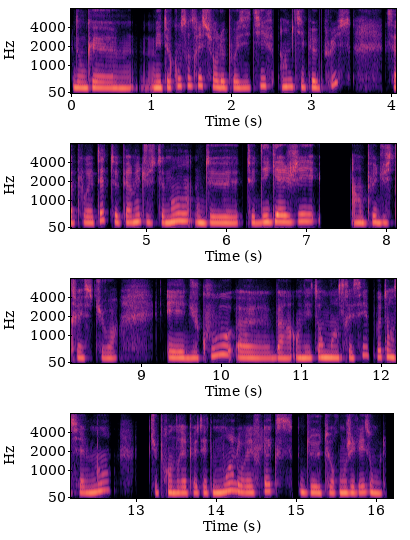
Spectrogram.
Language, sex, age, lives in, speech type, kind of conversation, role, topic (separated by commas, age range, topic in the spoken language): French, female, 20-24, France, conversation, advice, advisor, Comment puis-je interrompre la boucle d’une mauvaise habitude sans me sentir dépassé ?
